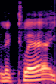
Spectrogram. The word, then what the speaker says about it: Leclerc: I watch Formula One on Canal Plus, a French channel, and for the record, they pronounce it Leclerc.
